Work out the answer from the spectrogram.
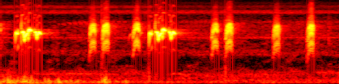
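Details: Lure call of a sooty-headed bulbul meant to make wild bulbuls answer and draw near. Short bubbly phrases alternate with sharp doubled chirps in an uneven rhythm, with low rumbling noise underneath.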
